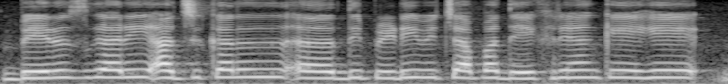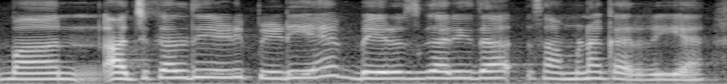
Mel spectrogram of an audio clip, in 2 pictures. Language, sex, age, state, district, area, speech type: Punjabi, female, 30-45, Punjab, Mansa, urban, spontaneous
